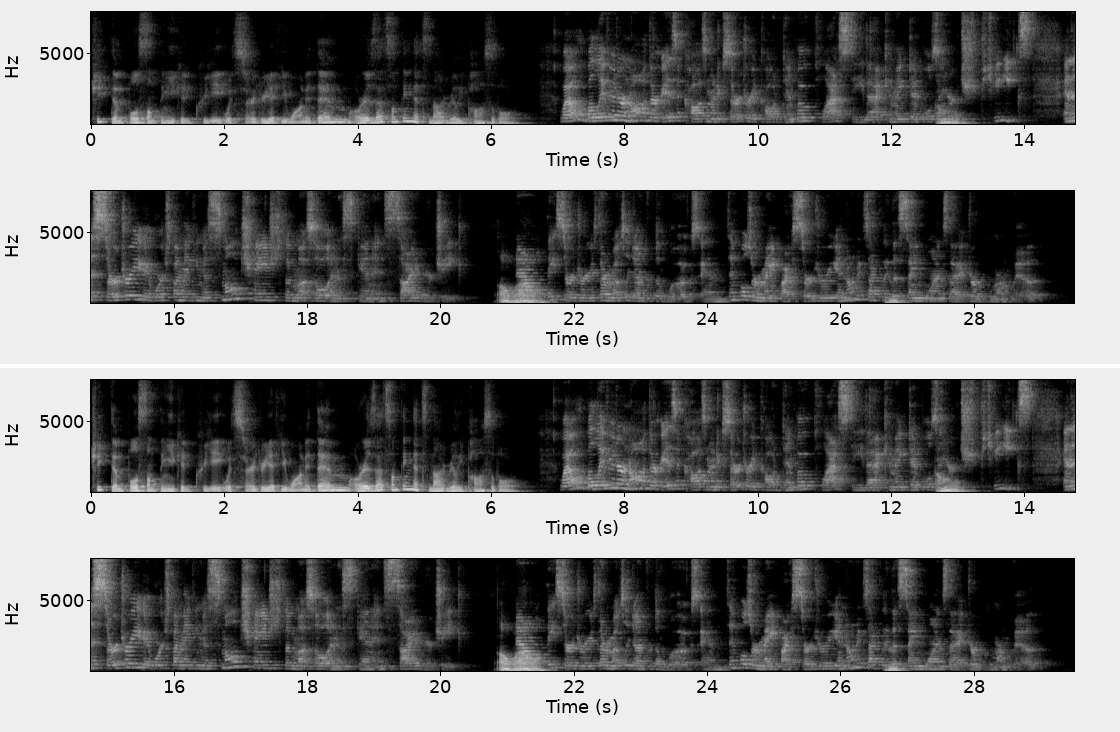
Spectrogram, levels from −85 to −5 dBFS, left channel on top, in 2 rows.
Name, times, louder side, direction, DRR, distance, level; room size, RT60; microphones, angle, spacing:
voice 1, 0.0-6.4 12.7-13.0 20.9-21.5 26.7-26.9, right 3 dB, 45° right, 10 dB, 0.4 m, -28 dB
voice 2, 6.7-20.2 21.1-28.9, right 1 dB, 65° right, -3 dB, 4.4 m, -38 dB
13.0 x 7.7 x 3.2 m, 0.80 s
head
